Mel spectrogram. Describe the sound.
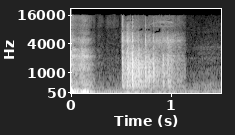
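Dice rolled for a tabletop role-playing check: a short low knock, then a brief light rattling clatter lasting about half a second before it settles into quiet.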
